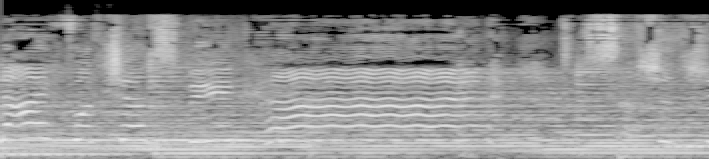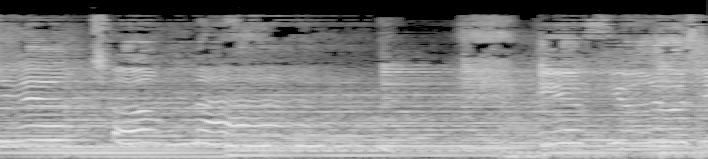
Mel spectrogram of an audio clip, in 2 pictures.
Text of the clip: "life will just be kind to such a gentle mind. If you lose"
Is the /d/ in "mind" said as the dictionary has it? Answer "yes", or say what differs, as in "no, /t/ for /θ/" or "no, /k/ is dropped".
no, /d/ is dropped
